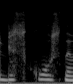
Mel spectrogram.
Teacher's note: В слове «безвкусно» мы пишем букву «з», а произносим глухой согласный «с»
